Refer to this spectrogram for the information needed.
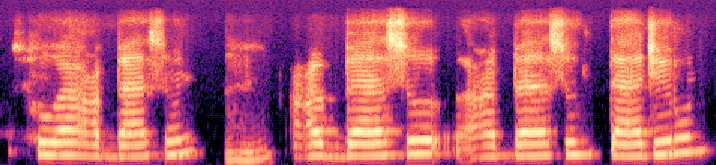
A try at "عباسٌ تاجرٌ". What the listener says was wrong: عباسن تاجرن. دونوں پہ پیش آ رہے ہیں، دونوں پہ دو پیش آ رہے ہیں. عباسن تاجرن.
